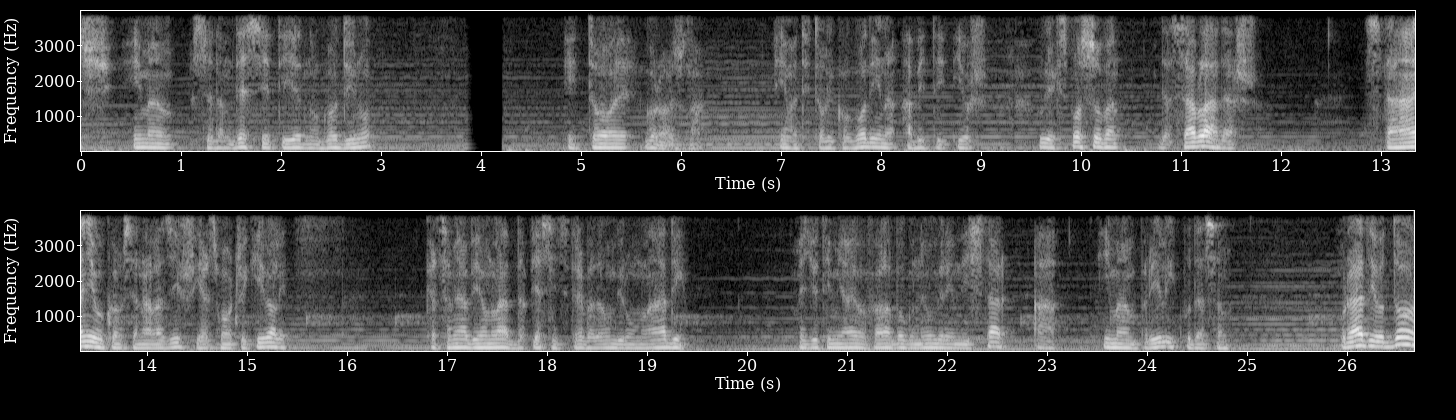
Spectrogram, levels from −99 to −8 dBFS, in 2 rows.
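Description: From 3.86 to 4.24 s there is a call audio freeze. Packets were likely held up in transit, so the jitter buffer ran dry and the receiver stretched the last sound into a brief fading buzz, followed by about 290 ms of silence. In all, about 355 ms of filler is inserted. When the packets arrive, the audio picks up exactly where it stopped, so nothing is lost, but the stream now runs later by that same amount.

At 9.32 to 9.35 s comes a skip ahead. Roughly a tenth of a second of audio was dropped while later packets were already queued, either lost in transit or discarded by the jitter buffer. The join is covered by only about 14 ms of fill, so the sound lurches forward with a near-seamless seam and a small chunk visibly absent.

Three jitter buffer speed-ups follow, at 10.99 to 11.75 s, 17.37 to 18.01 s and 20.95 to 22.09 s. Each time the buffer held more audio than its target, so the receiver repeatedly cut out pitch-period-length slivers to shrink the delay. 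The first two trim about 70 ms each and the last about 100 ms. Playback runs at roughly 108 to 109 percent speed with unchanged pitch, giving each stretch a hurried feel.

Throughout, the call path keeps nothing above 4 kHz, which fits 64 kbps G.711 mu-law.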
